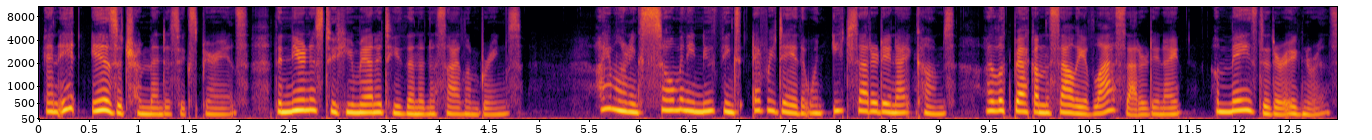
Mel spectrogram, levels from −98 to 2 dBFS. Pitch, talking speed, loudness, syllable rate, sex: 230 Hz, 200 wpm, -17 LUFS, 6.3 syllables/s, female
